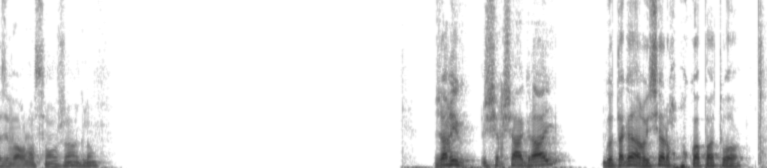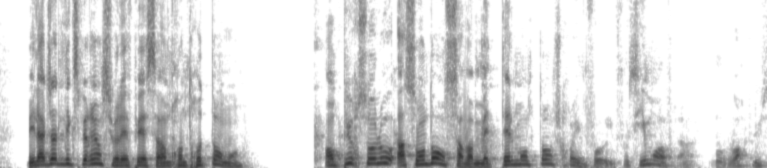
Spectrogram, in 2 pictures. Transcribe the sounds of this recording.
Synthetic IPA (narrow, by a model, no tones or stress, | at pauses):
zavwaʁlɑ̃seɑ̃ʒɛ̃ɡlɛ̃ | ʒaʁivʒəʃɛʁʃeaɡʁaj | ɡɔt̪aɡajaʁeys̬ialɔʁpu̥ʁkwapat̪wa | mɛilad̪eʒad̪əlɛkspeʁjɑ̃sːyʁleɛfpeɛsːavaməpχɑ̃d̪t̪χod̪ət̪ɑ̃mwa | ɑ̃pyʁsɔloʔasɑ̃d̪ɑ̃ːavaməmɛt̪χt̪ɛlmɑ̃d̪ət̪ɑ̃ʒə̥kχwaiməfoḭlfosimwafχɛ̰imɔ̃vavwaʁplys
